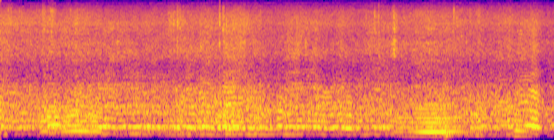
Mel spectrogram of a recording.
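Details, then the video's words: Swarm of bees giving a thick, steady buzzing hum, many wings droning together with small wavering pitch shifts and a brief louder pass near the end. "Bee's Buzzing"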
